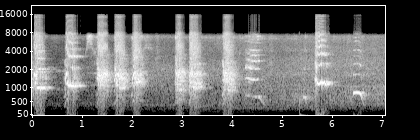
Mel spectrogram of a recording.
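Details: Aggressive female toy poodle killing a big rat in a bathroom, barking in rapid clipped volleys, several barks in a row, then pausing, with a few high whining yips scattered between.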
